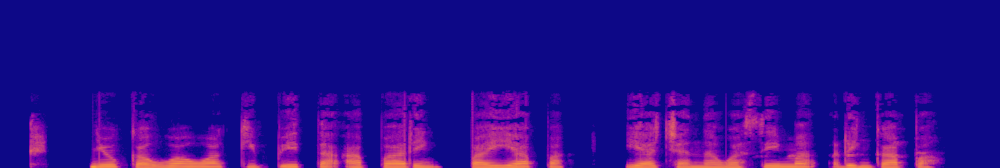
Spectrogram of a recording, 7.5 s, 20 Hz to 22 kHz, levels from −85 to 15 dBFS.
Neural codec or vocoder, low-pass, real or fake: none; 9.9 kHz; real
